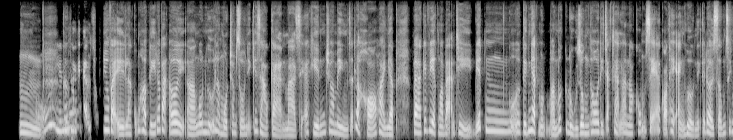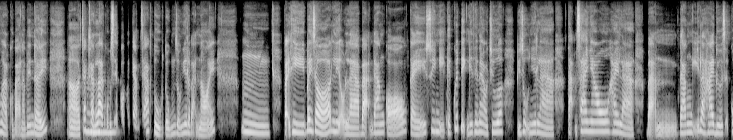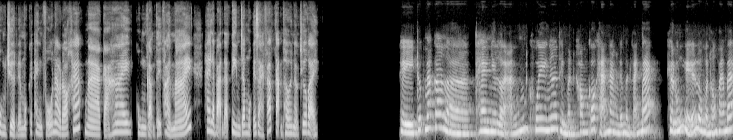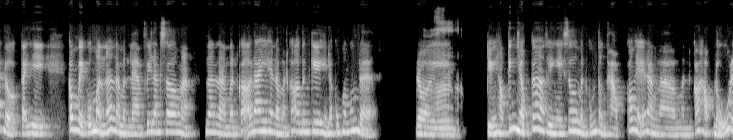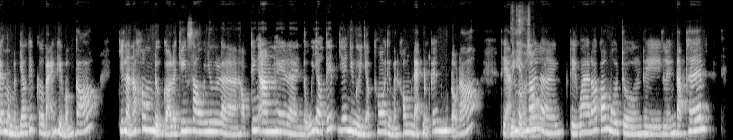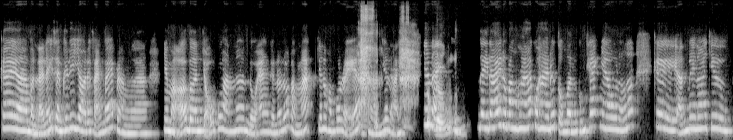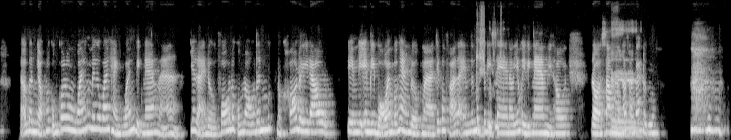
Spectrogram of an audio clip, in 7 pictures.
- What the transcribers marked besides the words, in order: tapping; other background noise; in English: "freelancer"; laugh; chuckle; laugh; laugh
- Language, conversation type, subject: Vietnamese, advice, Bạn nên làm gì khi vợ/chồng không muốn cùng chuyển chỗ ở và bạn cảm thấy căng thẳng vì phải lựa chọn?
